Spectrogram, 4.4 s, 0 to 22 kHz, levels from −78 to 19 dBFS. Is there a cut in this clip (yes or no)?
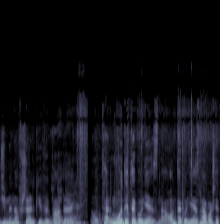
yes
